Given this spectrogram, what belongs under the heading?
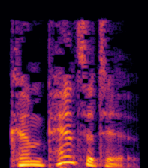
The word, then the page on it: compensative: British English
